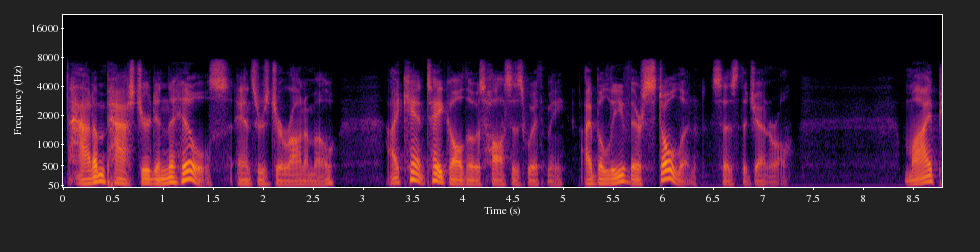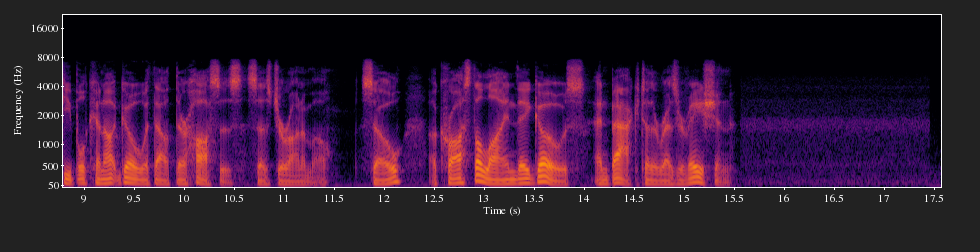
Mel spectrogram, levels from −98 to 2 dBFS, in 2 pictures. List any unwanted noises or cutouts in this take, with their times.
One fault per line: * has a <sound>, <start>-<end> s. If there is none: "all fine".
all fine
